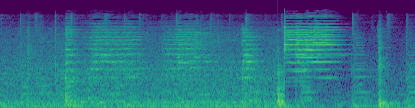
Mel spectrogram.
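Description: Hand tool knocking and scraping against wooden floor framing as boards are worked loose, with a few sharp knocks and a brief high-pitched squeal about three seconds in.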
